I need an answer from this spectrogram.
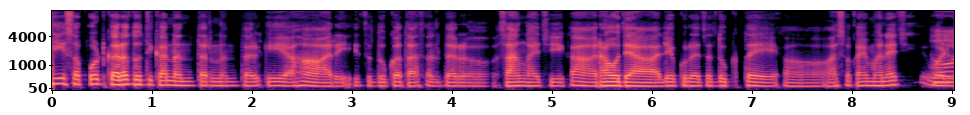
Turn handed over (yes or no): yes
